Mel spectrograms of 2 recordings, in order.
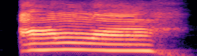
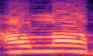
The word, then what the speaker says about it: Allah: Makanya itu bacanya bukan Allah, Allah. Kalau hurufnya alif lam lam ha. Hm. Dibaca Allah.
